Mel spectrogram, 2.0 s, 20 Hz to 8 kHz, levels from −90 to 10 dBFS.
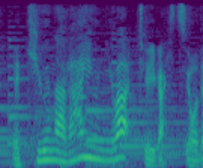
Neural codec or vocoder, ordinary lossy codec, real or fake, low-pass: none; none; real; 7.2 kHz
